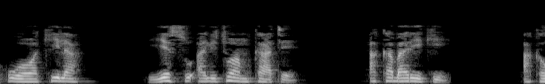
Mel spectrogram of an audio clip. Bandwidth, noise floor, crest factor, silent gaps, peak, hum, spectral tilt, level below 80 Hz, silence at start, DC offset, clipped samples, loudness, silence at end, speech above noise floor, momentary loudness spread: 6.6 kHz; -82 dBFS; 20 dB; 4.61-5.10 s; -2 dBFS; none; -6.5 dB/octave; -60 dBFS; 0.1 s; under 0.1%; under 0.1%; -21 LUFS; 0 s; 63 dB; 12 LU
